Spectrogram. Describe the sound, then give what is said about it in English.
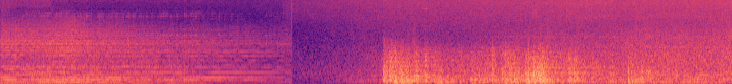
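A deep, steady rumble fades into a brief lull, then a storm bursts in: dense, loud rain pours down with rolling thunder beneath it, continuing to the end with no voices. “Rain fell that day from clouds that scarred the sky like bruises on a newborn skin.”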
